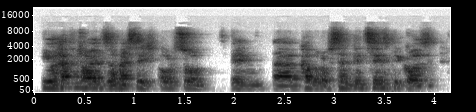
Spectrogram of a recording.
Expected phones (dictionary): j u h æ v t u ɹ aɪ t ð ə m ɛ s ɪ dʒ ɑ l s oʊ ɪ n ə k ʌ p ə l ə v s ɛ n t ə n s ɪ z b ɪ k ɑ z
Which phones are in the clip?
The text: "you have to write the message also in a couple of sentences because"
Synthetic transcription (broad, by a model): j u h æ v t u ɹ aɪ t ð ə m ɛ s ɪ dʒ ɑ l s oʊ ɪ n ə k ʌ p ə l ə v s ɛ n t ə n s ɪ z b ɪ k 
